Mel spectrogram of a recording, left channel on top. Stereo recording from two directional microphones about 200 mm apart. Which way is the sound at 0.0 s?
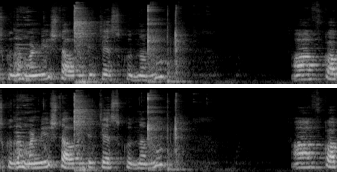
45° right (ahead or behind).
